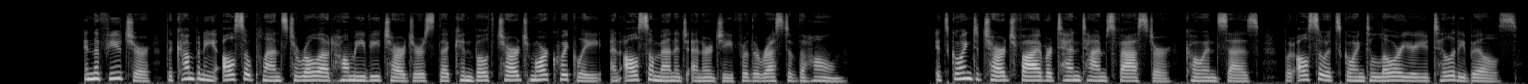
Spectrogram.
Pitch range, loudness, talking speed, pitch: 165-200 Hz, -22 LUFS, 190 wpm, 180 Hz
